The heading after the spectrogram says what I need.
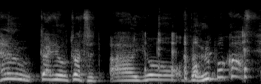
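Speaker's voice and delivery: put-on failed, unconvincing Welsh accent, pitched high and loud. On a Doctor Who podcast, greeting a co-host in a bad Russell Welsh accent. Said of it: "That's not even Welsh".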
